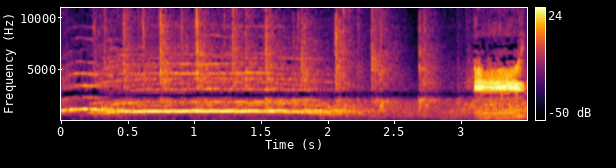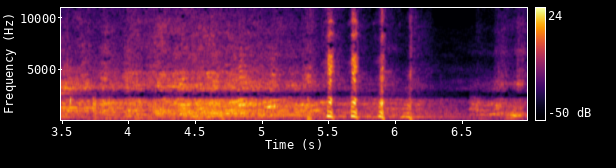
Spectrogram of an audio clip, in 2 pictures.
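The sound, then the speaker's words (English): Audience noise at a Harry Potter trivia show: a wash of crowd voices with laughter and cheers, a short louder burst partway through, and a few scattered claps near the end. “If you think that Harry or his scar is a Horcrux, make some noise here.”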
